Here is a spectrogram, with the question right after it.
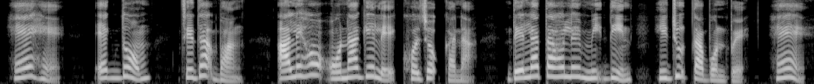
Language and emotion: Santali, neutral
